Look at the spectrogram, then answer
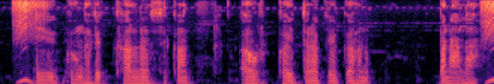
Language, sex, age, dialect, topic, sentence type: Bhojpuri, male, 18-24, Western, agriculture, statement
